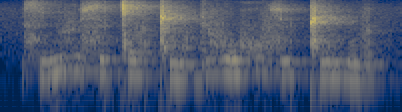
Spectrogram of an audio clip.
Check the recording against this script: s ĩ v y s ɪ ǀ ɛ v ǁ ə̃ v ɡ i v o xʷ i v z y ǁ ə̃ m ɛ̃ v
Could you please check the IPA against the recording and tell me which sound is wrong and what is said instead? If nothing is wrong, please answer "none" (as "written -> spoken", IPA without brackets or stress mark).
none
